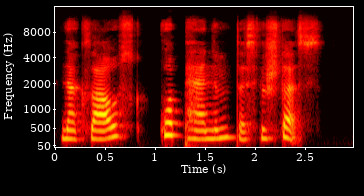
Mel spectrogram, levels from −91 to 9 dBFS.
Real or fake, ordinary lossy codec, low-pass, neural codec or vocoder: fake; AAC, 48 kbps; 14.4 kHz; autoencoder, 48 kHz, 32 numbers a frame, DAC-VAE, trained on Japanese speech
